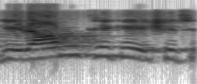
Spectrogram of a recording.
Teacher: এখানে আমরা দেখতে পাচ্ছি যে মাঝখানে একটা স্বরধ্বনির আগমন হয়েছে এখানে গ এর যে রফরাটা আছে গ এর রফরাটা এখানে যুক্ত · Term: স্বরভক্তি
